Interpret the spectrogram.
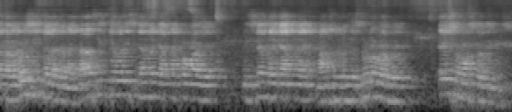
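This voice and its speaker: A man's voice: fairly high pitch, mellow, dull audio, slight background noise. A middle-aged man giving an earnest, preacherly address to young students at an award ceremony. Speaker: speaker at a Quran memorization award ceremony. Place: large echoey event hall. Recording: echoey hall from far off.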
